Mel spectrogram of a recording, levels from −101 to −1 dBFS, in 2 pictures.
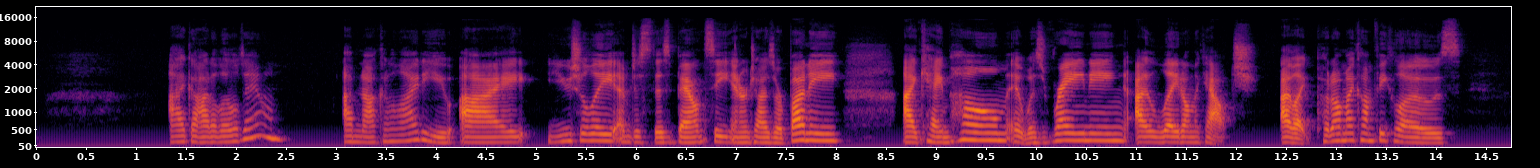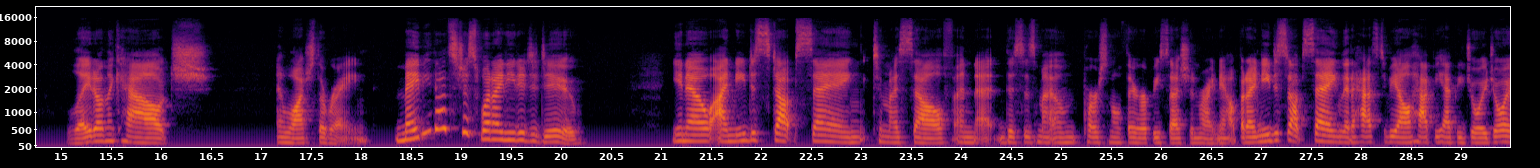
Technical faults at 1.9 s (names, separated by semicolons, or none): video or display buzz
